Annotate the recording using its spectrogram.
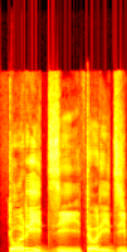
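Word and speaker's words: Torrisi: Stefano Torizi pour la prononciation, pour qu'elle soit parfaite.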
